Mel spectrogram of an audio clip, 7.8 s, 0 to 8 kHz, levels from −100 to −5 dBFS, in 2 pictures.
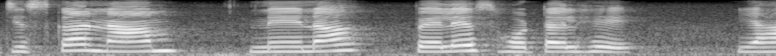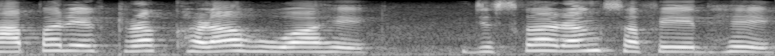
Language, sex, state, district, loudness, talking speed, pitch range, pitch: Hindi, female, Madhya Pradesh, Bhopal, -14 LUFS, 130 wpm, 250-290 Hz, 260 Hz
